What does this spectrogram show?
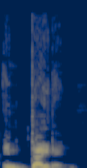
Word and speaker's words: indicting: Indicting. Oh, that's indicting. Yeah. Fuck. I know, the C is silent, it's so dumb.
